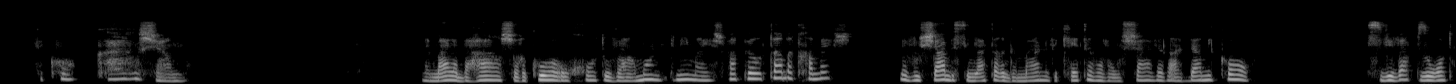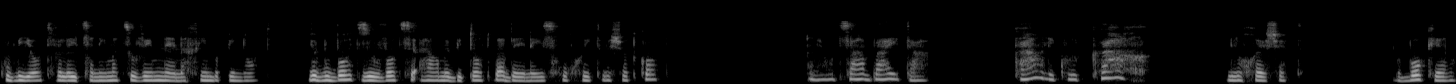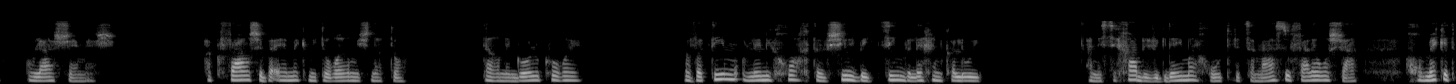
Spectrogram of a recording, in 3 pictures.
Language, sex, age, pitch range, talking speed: Hebrew, female, 30-49, 180-220 Hz, 95 wpm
